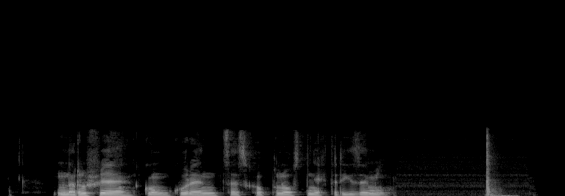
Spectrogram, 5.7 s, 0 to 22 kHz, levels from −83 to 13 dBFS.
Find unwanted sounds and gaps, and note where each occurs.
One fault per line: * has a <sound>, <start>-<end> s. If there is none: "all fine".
* has a thud, 4.8-5.2 s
